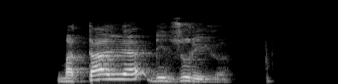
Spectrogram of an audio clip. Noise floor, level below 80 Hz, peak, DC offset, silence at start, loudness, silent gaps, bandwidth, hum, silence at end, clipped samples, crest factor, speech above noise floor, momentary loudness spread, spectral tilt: -51 dBFS; -58 dBFS; -2 dBFS; under 0.1%; 0.6 s; -16 LUFS; none; 9.4 kHz; none; 1.1 s; under 0.1%; 18 dB; 35 dB; 12 LU; -5.5 dB/octave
